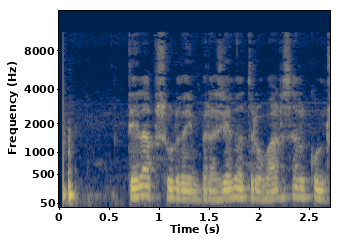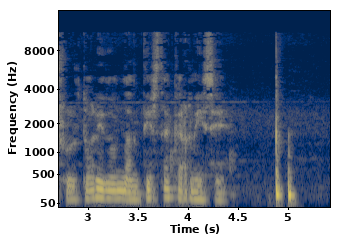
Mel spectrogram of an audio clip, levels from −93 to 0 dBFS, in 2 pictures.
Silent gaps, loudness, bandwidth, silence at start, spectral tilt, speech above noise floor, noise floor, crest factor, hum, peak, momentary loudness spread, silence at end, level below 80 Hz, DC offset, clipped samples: none; -26 LUFS; 11.5 kHz; 0.05 s; -6.5 dB/octave; 28 dB; -53 dBFS; 20 dB; none; -6 dBFS; 7 LU; 0.35 s; -52 dBFS; under 0.1%; under 0.1%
